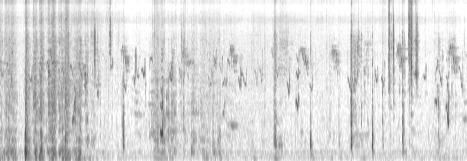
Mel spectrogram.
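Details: A group of Grey francolin chicks at play: a low scuffling burst at first, then irregular high peeps and chirps with occasional sharp taps.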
